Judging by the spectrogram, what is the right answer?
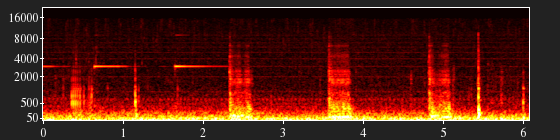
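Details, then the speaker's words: VW A5 passenger door lock actuator with intermittent operation, microphone held close to the door: short whirring gear bursts inside the door as the lock sticks and fails to lock cleanly, pointing to a faulty actuator gear. "so I can hear the gear turning now it now it just did and it's probably going to unlock again yeah it's stuck again I can hear the gear"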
